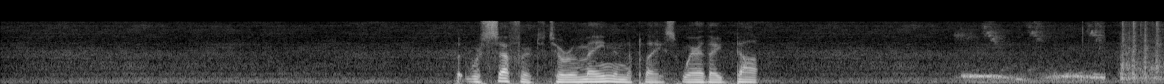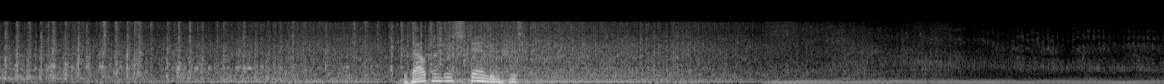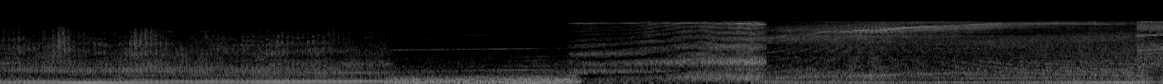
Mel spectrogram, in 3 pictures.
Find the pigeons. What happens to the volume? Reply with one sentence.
The loudness of the pigeons goes down.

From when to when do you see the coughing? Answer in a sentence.
You can't hear the coughing here.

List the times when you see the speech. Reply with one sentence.
The speech can be heard from 4.5 to 7.6 s and from 15.6 to 16.9 s.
